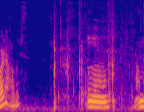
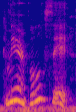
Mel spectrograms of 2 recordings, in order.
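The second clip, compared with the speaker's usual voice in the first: coaxing; 8 semitones higher, slower than usual. Real, not acted. Coaxing the dog to sit.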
